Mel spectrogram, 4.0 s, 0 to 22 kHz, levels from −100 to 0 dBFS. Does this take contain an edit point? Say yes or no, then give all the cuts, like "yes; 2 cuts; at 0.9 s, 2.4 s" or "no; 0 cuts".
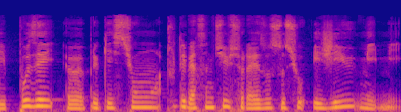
yes; 3 cuts; at 0.9 s, 1.6 s, 2.2 s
